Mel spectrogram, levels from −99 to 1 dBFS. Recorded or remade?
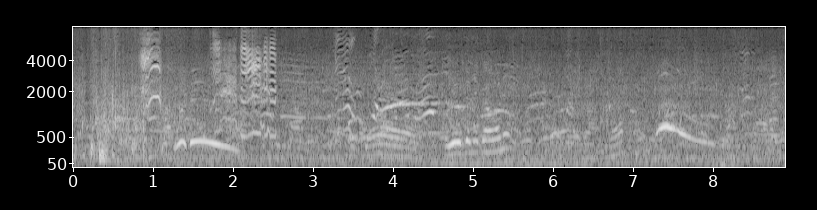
recorded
